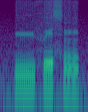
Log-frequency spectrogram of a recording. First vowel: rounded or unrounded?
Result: rounded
